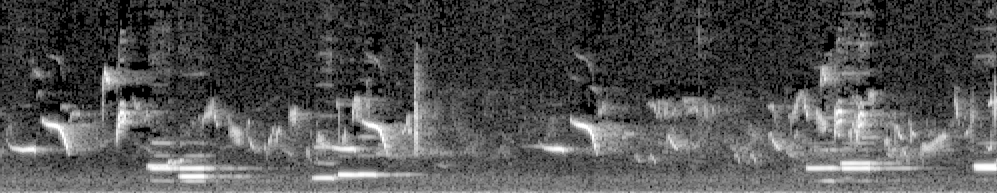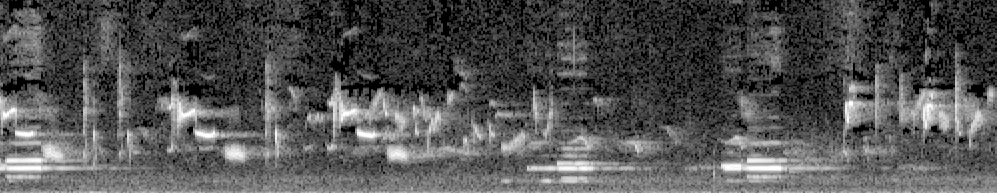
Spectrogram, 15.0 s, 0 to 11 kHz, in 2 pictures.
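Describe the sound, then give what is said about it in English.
About six birds in different trees sing a fast, intricate dawn chorus at 5 a.m., chirps, trills and whistles overlapping in rapid bursts with brief pauses, clear with no voices or other noise. “It was 5 a.m. and they were just singing this strange, complex, fast-moving song that seemed immediately to respond to things that I was doing, little things.”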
